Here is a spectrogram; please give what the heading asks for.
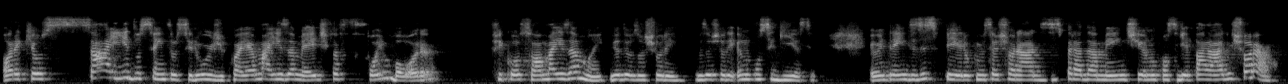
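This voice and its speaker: A young adult Brazilian woman, a pediatrician, recounting a frightening story in an interview with fast, emotional narration. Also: fairly high pitch, steady tone. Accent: Brazilian Portuguese. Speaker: pediatrician guest.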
